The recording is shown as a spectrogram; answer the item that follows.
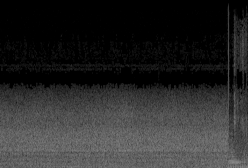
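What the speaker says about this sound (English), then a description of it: "You can hear the rushing water" Rushing river water roars steadily through the Niagara gorge rapids, a loud, continuous broadband wash with no breaks and no voices.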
